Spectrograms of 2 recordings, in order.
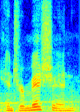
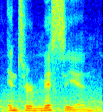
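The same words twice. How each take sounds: First: The middle consonant is a 'sh' sound. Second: The middle consonant is an 's' sound. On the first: This is the modern pronunciation. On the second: This is how it was said in Shakespeare's time.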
